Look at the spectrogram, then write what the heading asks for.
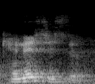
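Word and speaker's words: γένεσις: 그런데 여러분, 이 1장의 제목 게네시스 어디서 많이 들어보지 않으셨습니까? 이 헬라어를 영어로 발음하면 제네시스가 됩니다. 어디서 많이 들어보지 않으셨습니까? 바로 구약 창세기의 영어식 제목이 제네시스입니다. 그것의 헬라어식 제목이 게네시스이고요.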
